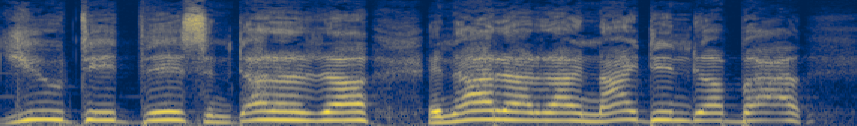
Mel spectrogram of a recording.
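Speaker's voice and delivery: very high, very loud, all-out furious yelling. Recounting going back to the house after snapping: retelling hardcore yelling. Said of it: "I just started yelling".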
